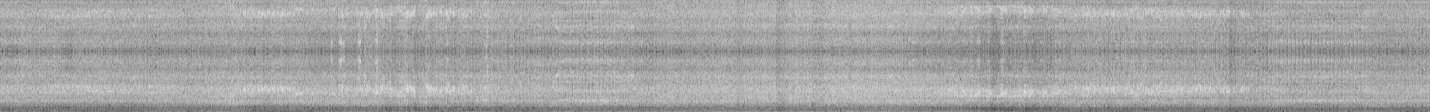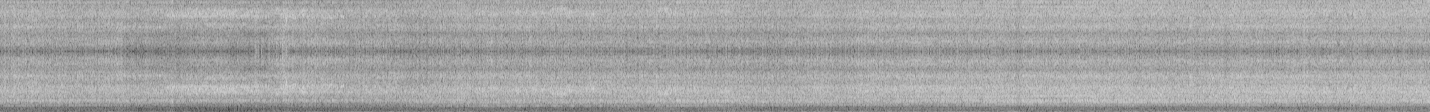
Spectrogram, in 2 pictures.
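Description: Racing kart engine running hard, its pitch climbing and falling back several times as it accelerates and lifts, over a steady low rumble.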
